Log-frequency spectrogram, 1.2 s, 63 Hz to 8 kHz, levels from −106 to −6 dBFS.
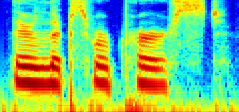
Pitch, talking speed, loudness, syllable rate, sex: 220 Hz, 200 wpm, -16 LUFS, 5.8 syllables/s, female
